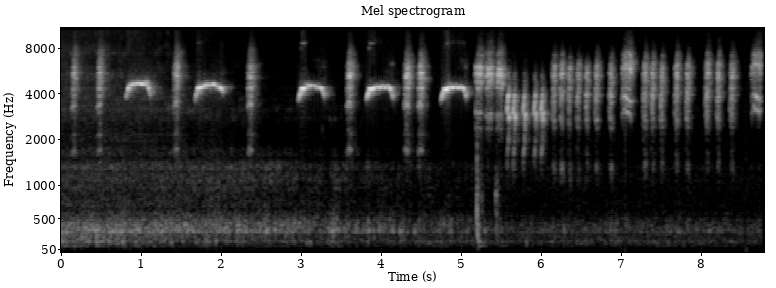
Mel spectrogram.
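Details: Sedge warbler (Acrocephalus schoenobaenus) song, jazzy with changes in tone, pace and pitch and some mimicry: high dry ticks broken by clear whistled slurs, then a fast run of rattling, buzzy repeated notes.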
